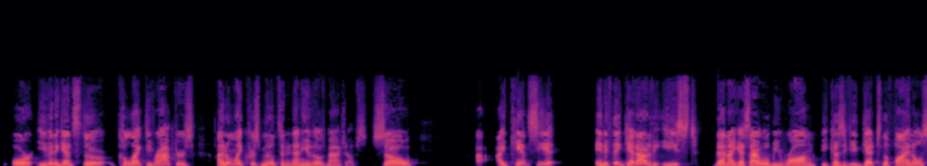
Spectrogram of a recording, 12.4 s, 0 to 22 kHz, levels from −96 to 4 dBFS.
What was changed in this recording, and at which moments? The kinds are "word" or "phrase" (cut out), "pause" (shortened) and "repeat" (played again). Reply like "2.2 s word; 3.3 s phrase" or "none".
2.0 s phrase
